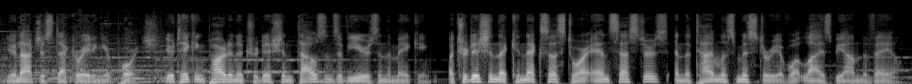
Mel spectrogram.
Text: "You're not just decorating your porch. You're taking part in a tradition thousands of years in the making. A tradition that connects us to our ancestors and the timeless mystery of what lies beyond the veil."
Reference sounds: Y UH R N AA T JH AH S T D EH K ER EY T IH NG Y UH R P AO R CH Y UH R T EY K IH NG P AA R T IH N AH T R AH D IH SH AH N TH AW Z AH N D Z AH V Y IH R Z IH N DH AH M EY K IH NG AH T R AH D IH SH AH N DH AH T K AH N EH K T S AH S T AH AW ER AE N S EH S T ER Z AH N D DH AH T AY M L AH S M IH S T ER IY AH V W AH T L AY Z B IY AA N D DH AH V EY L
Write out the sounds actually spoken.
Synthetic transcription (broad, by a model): Y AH R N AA T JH AH S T D EH K ER EY T IH NG Y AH R P AO R CH Y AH R T EY K IH NG P AA R T IH N AH T R AH D IH SH AH N TH AW Z AH N D Z AH V Y IH R Z IH N DH AH M EY K IH NG AH T R AH D IH SH AH N DH AH T K AH N EH K T S AH S T AH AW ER AE N S EH S T ER Z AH N DH AH T AY M L AH S M IH S T ER IY AH V W AH T L AY Z B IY AA N DH AH V EY L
